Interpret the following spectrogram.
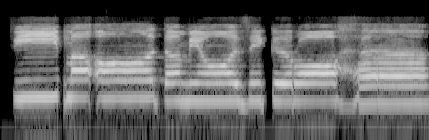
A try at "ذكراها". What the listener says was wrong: Your dhal, it sounds like za to me. I don't know, maybe it's an audio thing. So ذك, okay, ذكراها.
